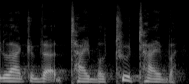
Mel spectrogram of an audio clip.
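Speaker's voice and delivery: ordinary delivery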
